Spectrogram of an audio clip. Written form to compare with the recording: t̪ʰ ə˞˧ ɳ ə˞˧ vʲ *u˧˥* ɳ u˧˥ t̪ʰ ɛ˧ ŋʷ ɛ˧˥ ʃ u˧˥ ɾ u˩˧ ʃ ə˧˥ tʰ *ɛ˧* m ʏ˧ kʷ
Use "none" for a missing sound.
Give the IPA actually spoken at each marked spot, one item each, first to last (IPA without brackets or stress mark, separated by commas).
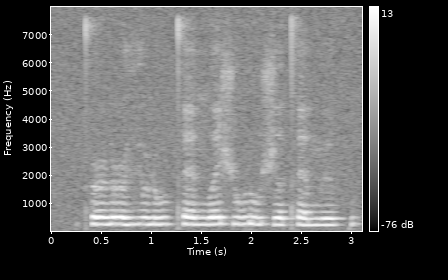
u˧, ɛ˧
